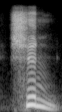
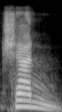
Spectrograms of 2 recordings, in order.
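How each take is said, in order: First: The syllable is pronounced like 'shin'. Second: The syllable is pronounced like 'shan'. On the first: The speaker calls it right. "Shin. It's not" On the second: The speaker calls it wrong. "It's not shan"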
